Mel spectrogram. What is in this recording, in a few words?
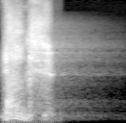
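"Thanks", male; smite; olorun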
